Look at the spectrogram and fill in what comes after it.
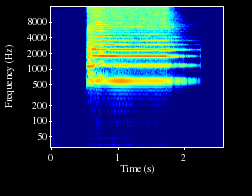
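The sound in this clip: A single sustained signal tone, buzzy and horn-like with rich harmonics, starts abruptly and holds steady for nearly two seconds. It then fades out, heard alone with silence before and after.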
